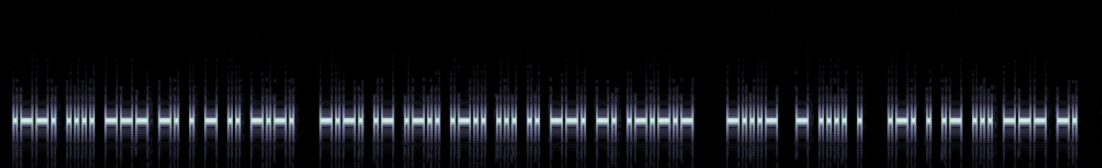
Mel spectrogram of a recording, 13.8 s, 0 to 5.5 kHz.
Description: Morse code, heard as a keyed tone, about 25 wpm, 600 Hz. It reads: PHONETIC CALLSIGN. <BT> THE REASON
